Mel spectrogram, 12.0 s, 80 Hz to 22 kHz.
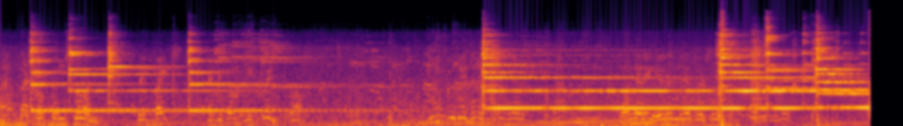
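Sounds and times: brass bells ringing: 0.4 - 5.1, 6.3 - 11.6.

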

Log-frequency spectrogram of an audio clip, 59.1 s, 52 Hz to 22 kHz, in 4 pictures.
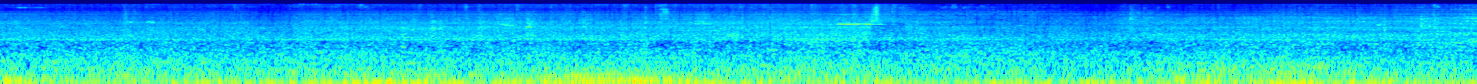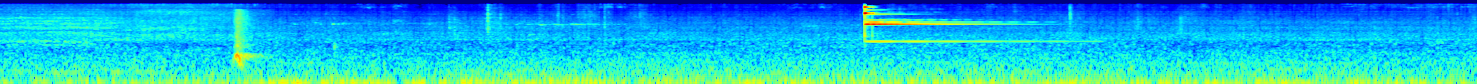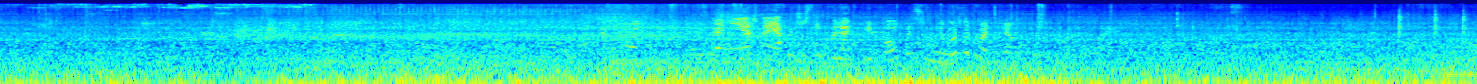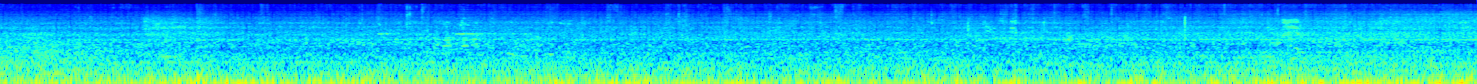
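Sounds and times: bright metallic ding: 23.4 - 25.7.

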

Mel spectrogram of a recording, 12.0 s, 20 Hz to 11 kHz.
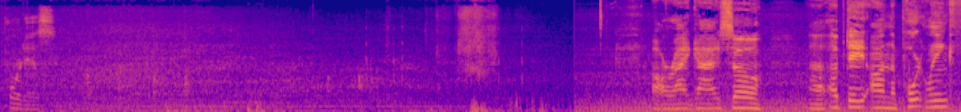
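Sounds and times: low outdoor rumble: 2.1 - 12.0
steady low hum: 6.9 - 12.0.

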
